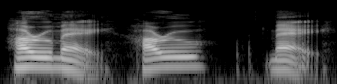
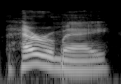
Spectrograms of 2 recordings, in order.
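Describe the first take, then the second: First: "Harume" as HAH-roo-may, loud and firm; correct pronunciation. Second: "Harume" with first syllable like "hair"; mispronounced name. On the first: Showing viewers a friend's name, "Harume" firmly said as HAH-roo-may. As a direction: pronounce "Harume" clearly with first syllable "hah". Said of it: "nobody pronounces her name right". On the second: Joking about a friend's name, "Harume" wrongly said as HAIR-oo-may. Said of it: "No, it's not". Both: Shown as a demonstration.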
